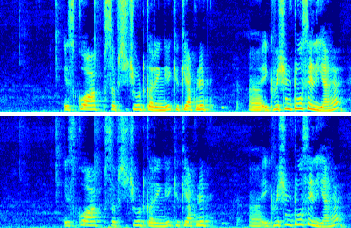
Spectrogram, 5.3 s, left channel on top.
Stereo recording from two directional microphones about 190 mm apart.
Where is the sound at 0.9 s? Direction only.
65° left (ahead or behind).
